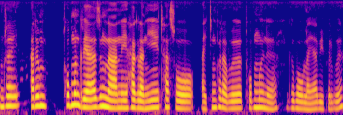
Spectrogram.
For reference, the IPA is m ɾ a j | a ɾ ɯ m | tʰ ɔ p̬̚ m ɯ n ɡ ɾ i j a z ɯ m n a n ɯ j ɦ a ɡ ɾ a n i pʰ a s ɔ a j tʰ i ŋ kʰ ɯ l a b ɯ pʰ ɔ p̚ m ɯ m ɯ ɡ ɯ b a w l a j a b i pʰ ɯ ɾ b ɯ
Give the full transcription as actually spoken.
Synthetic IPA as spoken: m ɾ a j | a ɾ ɯ m | tʰ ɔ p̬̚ m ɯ n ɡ ɾ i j a z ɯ ŋ n a n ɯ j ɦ a ɡ ɾ a n i tʰ a s ɔ a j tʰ i ŋ pʰ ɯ ɾ a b ɯ tʰ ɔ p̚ m ɯ n ɯ ɡ ɯ b a w l a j a b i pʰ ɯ ɾ b ɯ

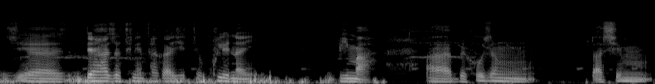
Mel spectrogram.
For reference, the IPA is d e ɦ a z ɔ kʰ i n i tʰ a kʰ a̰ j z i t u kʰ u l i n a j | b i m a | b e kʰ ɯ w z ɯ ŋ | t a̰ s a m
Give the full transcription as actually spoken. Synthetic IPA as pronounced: d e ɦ a z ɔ tʰ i n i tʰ a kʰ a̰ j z i t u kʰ u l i n a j | b i m a | b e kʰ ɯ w z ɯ ŋ | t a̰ s i m

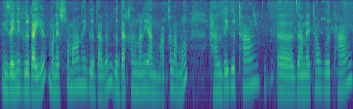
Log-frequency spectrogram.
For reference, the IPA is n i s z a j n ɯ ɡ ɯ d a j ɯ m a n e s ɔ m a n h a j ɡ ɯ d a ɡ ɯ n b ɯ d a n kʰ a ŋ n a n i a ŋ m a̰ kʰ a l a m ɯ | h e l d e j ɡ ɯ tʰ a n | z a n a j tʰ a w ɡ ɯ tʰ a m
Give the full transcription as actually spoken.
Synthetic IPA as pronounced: n i z a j n ɯ ɡ ɯ d a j ɯ m a n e s ɔ m a n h a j ɡ ɯ d a ɡ ɯ n ɡ ɯ d a kʰ a ŋ n a n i a ŋ m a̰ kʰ a l a m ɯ | h a l d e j ɡ ɯ tʰ a ŋ | z a n a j tʰ a w ɡ ɯ tʰ a ŋ

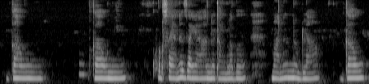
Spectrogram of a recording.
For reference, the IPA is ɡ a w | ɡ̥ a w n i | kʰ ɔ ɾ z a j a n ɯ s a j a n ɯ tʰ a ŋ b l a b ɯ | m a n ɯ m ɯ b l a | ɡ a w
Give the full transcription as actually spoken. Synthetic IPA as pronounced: ɡ a w | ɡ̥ a w n i | kʰ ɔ ɾ s a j a n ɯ z a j a n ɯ tʰ a ŋ b l a b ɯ | m a n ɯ n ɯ b l a | ɡ a w

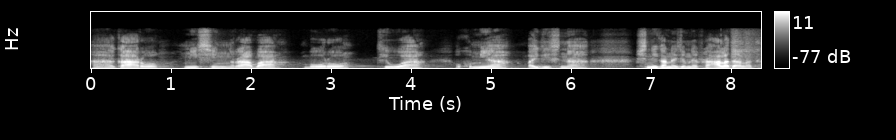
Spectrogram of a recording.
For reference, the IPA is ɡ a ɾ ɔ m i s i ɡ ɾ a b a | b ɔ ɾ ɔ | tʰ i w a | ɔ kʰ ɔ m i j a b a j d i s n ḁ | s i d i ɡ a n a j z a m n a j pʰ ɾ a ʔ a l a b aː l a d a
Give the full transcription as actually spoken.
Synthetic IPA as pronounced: ɡ a ɾ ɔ m i s i ŋ ɾ a b a | b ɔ ɾ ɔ | tʰ i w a | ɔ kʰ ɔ m i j a b a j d i s n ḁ | s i n i ɡ a n a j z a m n a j pʰ ɾ a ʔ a l a d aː l a d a

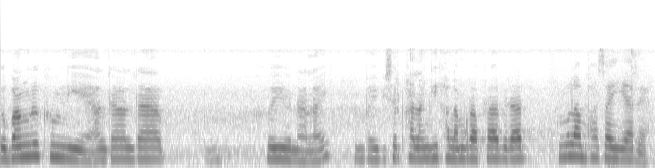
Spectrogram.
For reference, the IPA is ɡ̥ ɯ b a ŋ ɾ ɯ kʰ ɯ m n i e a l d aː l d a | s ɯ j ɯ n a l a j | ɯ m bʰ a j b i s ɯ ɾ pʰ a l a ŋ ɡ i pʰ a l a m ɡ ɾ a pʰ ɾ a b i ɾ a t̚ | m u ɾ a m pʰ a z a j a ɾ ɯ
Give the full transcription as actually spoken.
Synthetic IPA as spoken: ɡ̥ ɯ b a ŋ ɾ ɯ kʰ ɯ m n i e a l d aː l d a | h ɯ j ɯ n a l a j | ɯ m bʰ a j b i s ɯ ɾ pʰ a l a ŋ ɡ i kʰ a l a m ɡ ɾ a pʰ ɾ a b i ɾ a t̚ | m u l a m pʰ a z a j a ɾ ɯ

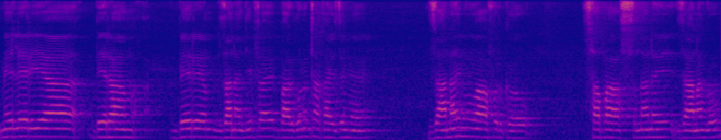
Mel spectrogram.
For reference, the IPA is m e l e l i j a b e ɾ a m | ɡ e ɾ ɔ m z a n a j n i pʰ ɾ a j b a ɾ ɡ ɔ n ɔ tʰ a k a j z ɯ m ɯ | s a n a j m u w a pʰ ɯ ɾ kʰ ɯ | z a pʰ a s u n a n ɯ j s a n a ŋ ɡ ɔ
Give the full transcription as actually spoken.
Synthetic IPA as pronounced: m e l e ɾ i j a b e ɾ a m | b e ɾ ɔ m z a n a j n i pʰ ɾ a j b a ɾ ɡ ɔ n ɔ tʰ a k a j z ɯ ŋ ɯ | z a n a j m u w a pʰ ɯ ɾ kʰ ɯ | s a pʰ a s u n a n ɯ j z a n a ŋ ɡ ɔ

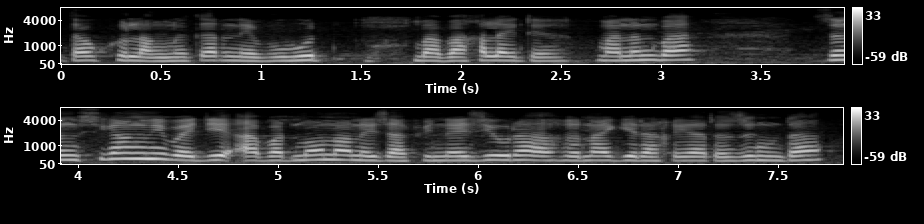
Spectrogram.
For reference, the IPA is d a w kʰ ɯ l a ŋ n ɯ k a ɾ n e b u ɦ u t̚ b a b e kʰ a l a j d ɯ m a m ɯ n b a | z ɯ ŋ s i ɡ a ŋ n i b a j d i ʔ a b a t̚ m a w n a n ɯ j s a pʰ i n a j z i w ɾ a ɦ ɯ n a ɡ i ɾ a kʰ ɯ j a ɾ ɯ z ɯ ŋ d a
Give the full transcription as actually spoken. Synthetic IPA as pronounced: d a w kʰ ɯ l a ŋ n ɯ k a ɾ n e b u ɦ u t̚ b a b a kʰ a l a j d ɯ m a n ɯ n b a | z ɯ ŋ s i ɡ a ŋ n i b a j d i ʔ a b a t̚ m a w n a n ɯ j z a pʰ i n a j z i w ɾ a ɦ ɯ n a ɡ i ɾ a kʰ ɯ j a ɾ ɯ z ɯ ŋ d a

